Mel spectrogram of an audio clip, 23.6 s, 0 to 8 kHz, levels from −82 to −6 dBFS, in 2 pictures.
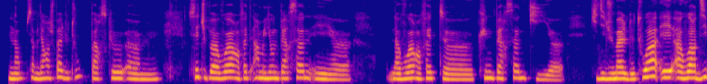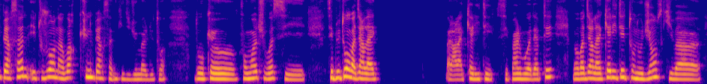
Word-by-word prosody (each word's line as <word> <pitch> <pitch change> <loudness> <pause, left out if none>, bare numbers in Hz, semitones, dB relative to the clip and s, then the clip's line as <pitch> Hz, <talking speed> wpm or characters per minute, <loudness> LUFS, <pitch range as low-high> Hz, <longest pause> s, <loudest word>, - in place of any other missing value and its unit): Non, 200 +1 +1
ça 230 +1 -6
me 200 - +2
dérange 215 +2 -2
pas 255 -2 -1
du 215 -2 -3
tout 265 +6 -11
parce 200 -2 -6
que, 215 -1 0
hem, 185 -1 -2
tu - - -29 0.3
sais, 260 0 -1
tu 240 -3 -6
peux 220 +1 +1
avoir 220 +2 +2
en - - -1
fait 220 +2 -6
1000000 220 -1 +2
de 210 - +3
personnes 220 +1 -3
et 190 -3 0
heu, 170 -1 -7 0.7
n'avoir 200 +2 +1
en 200 - +2
fait, 215 +1 -4
heu, 175 -2 -2
qu'une 225 -1 0
personne 225 +1 -3
qui, 175 -6 -9
heu, 155 -1 -7 0.5
qui 200 - -6
dit 200 +1 +4
du 195 +1 +5
mal 205 -1 +6
de 185 0 +2
toi 260 +7 +5
et 235 +1 +7
avoir 225 +1 +4
10 220 +7 +2
personnes 250 +4 +1
et 215 -3 -4
toujours 230 +5 +1
n'avoir 230 +1 -2
qu'une 255 -1 +5
personne 210 -4 -4
qui 190 -1 -8
dit 175 -1 -8
du 175 +1 -6
mal 175 -2 -5
de 175 +1 -10
toi. 180 +2 -11 0.5
Donc, 195 +1 -1
heu, 190 -2 +3
pour 200 0 -2
moi 220 +2 +2
tu 220 -1 -9
vois, 200 +2 0
c'est 175 -5 -7 0.3
c'est 230 - +1
plutôt 230 +6 +4
on 270 - +7
va 225 - +5
dire 205 0 +1
la 185 -1 +2 1.2
bah, - - -9
alors 170 - -6
la 170 0 -6
qualité, 185 -1 -2
c'est 185 0 -11
pas 190 +2 -2
le 190 - +2
mot 190 0 +1
adapté, 185 +9 -1 0.3
mais 190 - -4
on 190 - 0
va 195 0 +2
dire 215 +1 +1
la 195 -1 +2
qualité 240 +3 +3
de 230 - -5
ton 230 -3 +1
audience 215 +7 +2
qui 215 -6 -5
va, 180 -2 -1
205 Hz, 215 wpm, -23 LUFS, 190-225 Hz, 1.2 s, et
